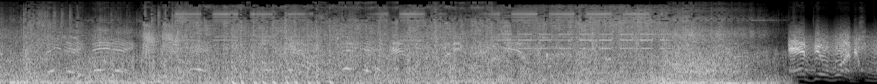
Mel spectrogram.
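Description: Sustained automatic gunfire and bursts in the war game Men of Valor, loud and relentless for several seconds, then cutting off abruptly near the end with brief scattered sounds.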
